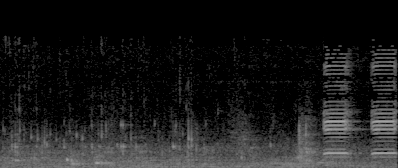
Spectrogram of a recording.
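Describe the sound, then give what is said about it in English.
Water from a kettle pours into a cup with a soft, steady trickling hiss for a couple of seconds, followed by two short, bright electronic beeps at the end. “I can hear the pouring of the water.”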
